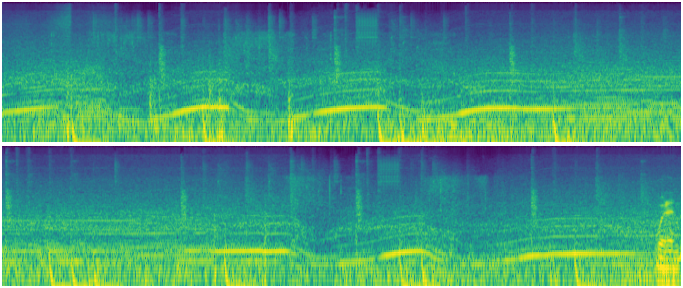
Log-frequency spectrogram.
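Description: A car holding consistent drifts through linked corners, engine revving and dropping in repeated swells while tires squeal steadily, heard continuously at moderate distance with no talk.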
